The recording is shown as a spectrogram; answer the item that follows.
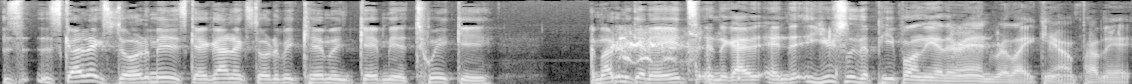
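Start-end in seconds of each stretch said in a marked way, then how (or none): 0.0-5.2 put-on dopey, dim childlike voice. Retelling prank calls to an aids hotline, in a put-on dim kid's voice.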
